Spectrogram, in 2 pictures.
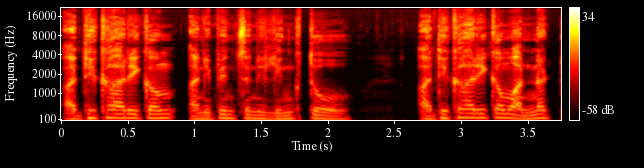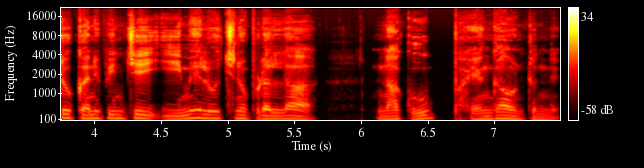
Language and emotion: Telugu, fearful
